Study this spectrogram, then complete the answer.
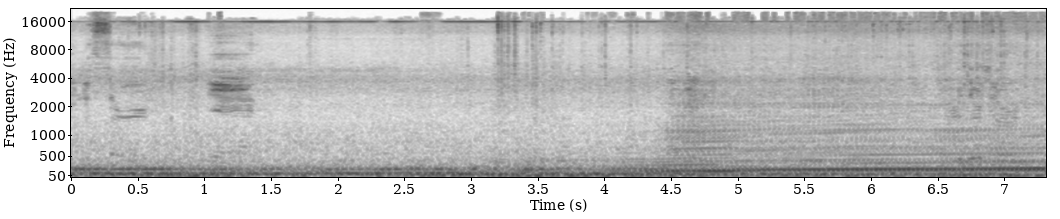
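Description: Ford Mustang S197 with a V6 turbo kit accelerating hard in second gear, a loud close rumbling engine that rises in pitch near the end as it pulls, with talk underneath.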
